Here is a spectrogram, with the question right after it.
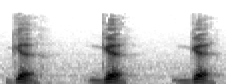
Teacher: Your tongue rises in the back, right? It rises in the back. It touches your soft palate. It makes some pressure there. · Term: G sound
